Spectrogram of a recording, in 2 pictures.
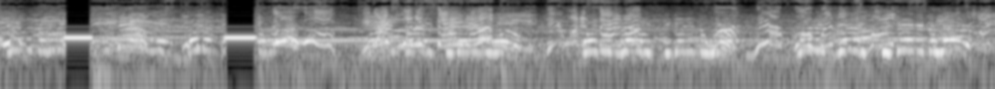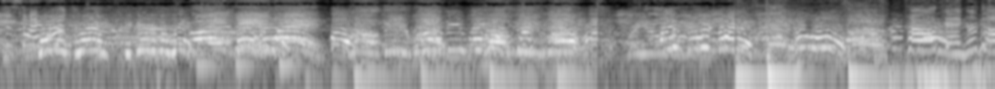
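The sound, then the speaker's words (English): A pro-abortion protest crowd at a rally at the Arizona State Capitol screams and shouts continuously in loud, overlapping, high-pitched voices. A steady electronic beep sounds at the start, and low droning tones come in toward the end. “And you've got the pro-abortion side screaming until they're blue in the face.”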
